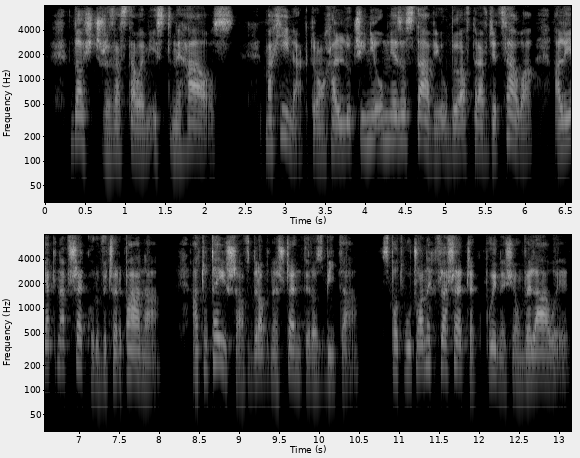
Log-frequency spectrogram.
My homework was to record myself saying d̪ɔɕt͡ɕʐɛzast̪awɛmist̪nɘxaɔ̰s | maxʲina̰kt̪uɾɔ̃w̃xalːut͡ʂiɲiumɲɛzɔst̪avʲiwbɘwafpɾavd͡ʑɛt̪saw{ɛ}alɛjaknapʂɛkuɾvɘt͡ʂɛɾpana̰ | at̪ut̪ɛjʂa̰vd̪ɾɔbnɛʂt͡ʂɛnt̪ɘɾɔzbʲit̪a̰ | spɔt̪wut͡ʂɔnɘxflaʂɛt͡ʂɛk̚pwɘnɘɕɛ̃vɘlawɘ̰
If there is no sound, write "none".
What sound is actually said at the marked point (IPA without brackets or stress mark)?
a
